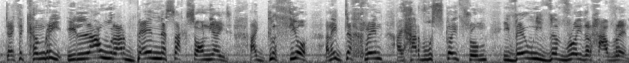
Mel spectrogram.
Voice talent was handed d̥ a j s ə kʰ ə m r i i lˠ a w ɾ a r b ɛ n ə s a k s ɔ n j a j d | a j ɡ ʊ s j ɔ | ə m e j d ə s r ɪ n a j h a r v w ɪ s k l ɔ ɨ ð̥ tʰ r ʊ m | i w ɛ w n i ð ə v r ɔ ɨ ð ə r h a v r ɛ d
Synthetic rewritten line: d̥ a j θ ə kʰ ə m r i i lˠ a w ɾ a r b ɛ n ə s a k s ɔ n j a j d | a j ɡ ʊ θ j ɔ | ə n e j d ə χ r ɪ n a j h a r v w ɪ s k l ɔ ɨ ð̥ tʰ r ʊ m | i v ɛ w n i ð ə v r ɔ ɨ ð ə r h a v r ɛ n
